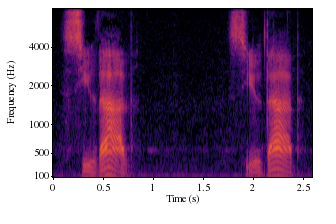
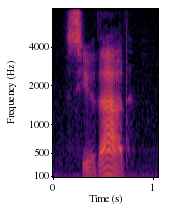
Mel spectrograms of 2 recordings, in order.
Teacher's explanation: It ends in a D, not an N or an S. So the stress is on the last syllable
